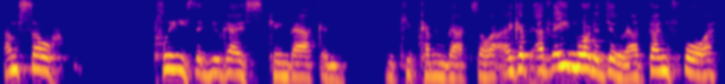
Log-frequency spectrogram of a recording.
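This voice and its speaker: A high, husky male voice comes through a dull, lo-fi video call. He runs a casual online class, chatty and laughing a lot, tripping over his restarts. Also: animated, unhurried, warm tone. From Boston area. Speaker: lecturer hosting a finance session.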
